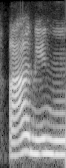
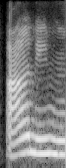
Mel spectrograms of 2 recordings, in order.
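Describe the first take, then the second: Both takes have the same delivery.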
